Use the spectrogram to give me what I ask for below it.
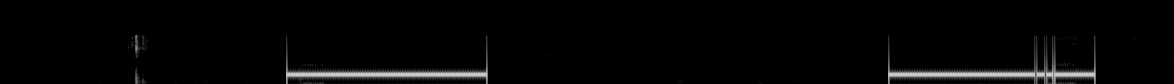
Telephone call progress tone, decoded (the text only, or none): ringback tone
